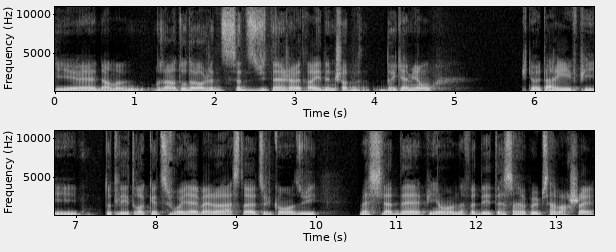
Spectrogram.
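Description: A man at medium pitch speaks in a flat monotone at a moderate pace, his tone dark and mellow and his loudness very even, with long, frequent pauses, on a very clean recording with a silent background. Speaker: snowmobile racer. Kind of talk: interview.

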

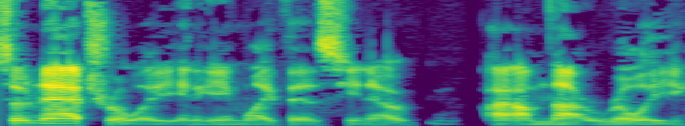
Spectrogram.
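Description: A man speaks at a very deep, low pitch with fairly even intonation. The sound is dry and close with no echo, over a quiet background. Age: 20s. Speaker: podcast host. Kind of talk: casual monologue. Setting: home office. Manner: rambling, hesitant with fillers.

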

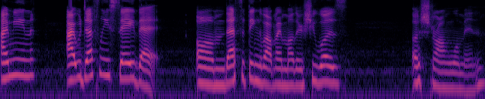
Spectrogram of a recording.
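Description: A woman with a Detroit accent has a bright, sharp tone and fairly high pitch. Her intonation is lively, broken by long, frequent pauses. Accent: Detroit American English. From Southwest Detroit, Michigan. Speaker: singer. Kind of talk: casual interview.

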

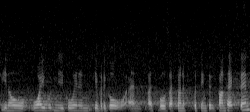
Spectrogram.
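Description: A woman's monotone, flat delivery against noticeable background noise. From Ireland, Galway. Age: 30s. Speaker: camogie manager and former goalkeeper. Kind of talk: casual interview chat. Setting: phone call.

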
